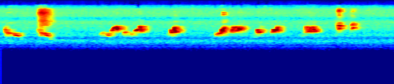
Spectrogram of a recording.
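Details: Northern mockingbird singing alone on a rainy day, mimicking other birds and sounds: a rapid varied string of short chirpy phrases and quick notes, each burst different, with a sharp high buzzy note near the start and faint background hiss.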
